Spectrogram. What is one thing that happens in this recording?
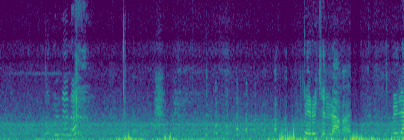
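A second woman exclaims and laughs loudly close by.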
